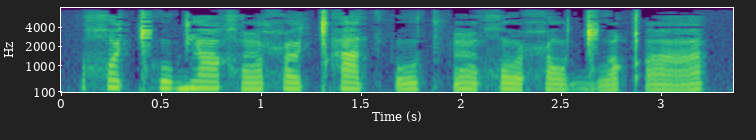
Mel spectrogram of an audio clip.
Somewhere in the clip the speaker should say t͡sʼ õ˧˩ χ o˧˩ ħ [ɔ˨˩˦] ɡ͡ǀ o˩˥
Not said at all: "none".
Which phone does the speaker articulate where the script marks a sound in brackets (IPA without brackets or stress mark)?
ɔ˨˩˦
